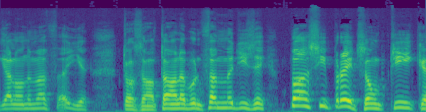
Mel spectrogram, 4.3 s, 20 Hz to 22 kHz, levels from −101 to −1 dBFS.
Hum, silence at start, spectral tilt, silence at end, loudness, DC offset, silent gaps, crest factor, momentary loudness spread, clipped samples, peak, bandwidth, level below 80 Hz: none; 0 s; -5.5 dB/octave; 0 s; -20 LUFS; 0.2%; none; 18 dB; 11 LU; under 0.1%; -2 dBFS; 17.5 kHz; -56 dBFS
